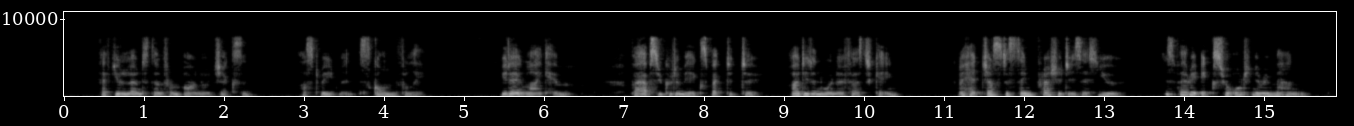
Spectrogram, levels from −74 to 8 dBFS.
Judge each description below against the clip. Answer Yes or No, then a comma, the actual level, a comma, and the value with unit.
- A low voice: No, high, 210 Hz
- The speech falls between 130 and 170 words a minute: Yes, average, 145 wpm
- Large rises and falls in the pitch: Yes, wide, 5.9 semitones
